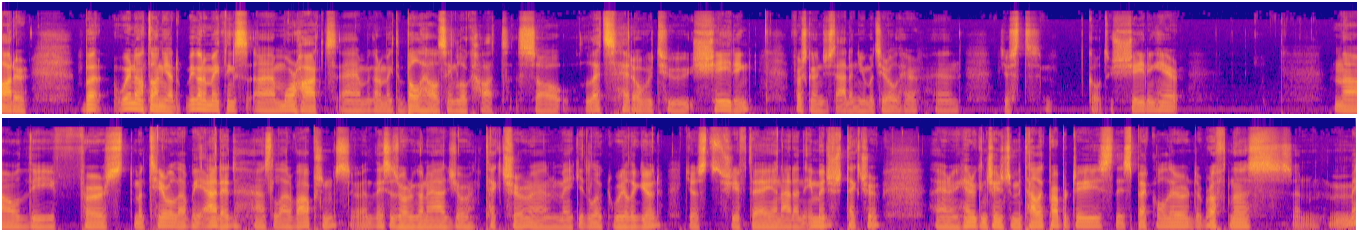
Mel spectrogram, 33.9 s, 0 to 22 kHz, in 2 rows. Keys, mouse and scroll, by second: 0.5 click, 1.0-2.9 middle drag, 1.8 space, 2.9 click, 4.9-9.8 middle drag, 5.5 click, 9.8-15.2 drag, 16.4-23.9 middle drag, 18.2-18.7 scroll up 2, 23.9 click, 27.7-33.8 drag.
